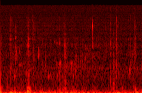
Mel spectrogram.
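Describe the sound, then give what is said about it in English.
Steady chewing of a soft chocolate-covered glazed donut, with moist smacking and small irregular crunches over a few seconds, no talking. “I do like the chocolate better than the frosting. They're all a bit much for me. And I've swallowed every bite.”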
